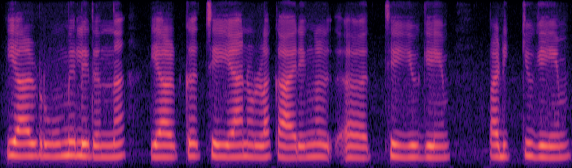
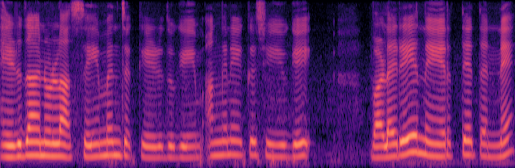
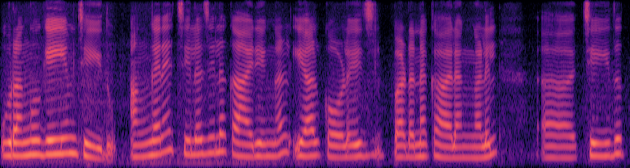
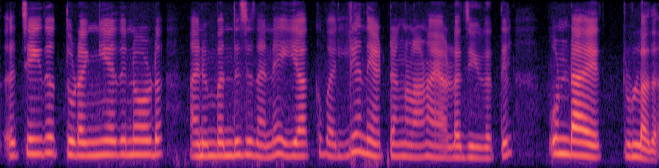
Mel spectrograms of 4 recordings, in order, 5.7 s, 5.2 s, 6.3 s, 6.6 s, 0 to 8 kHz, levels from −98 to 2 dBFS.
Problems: low volume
